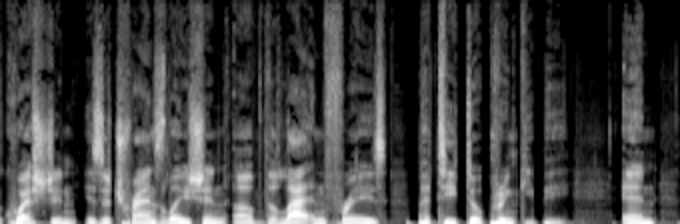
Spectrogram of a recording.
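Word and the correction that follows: petitio principii: It's actually petitio principi. Note the missing I in my original pronunciation.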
